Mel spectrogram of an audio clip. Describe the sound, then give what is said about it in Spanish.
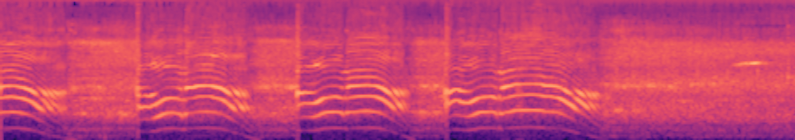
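A large crowd erupts in loud, sustained shouting and cheering, with high whoops and voices rising and falling in overlapping waves for several seconds before settling into a steady roar. “Alguien grite.”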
